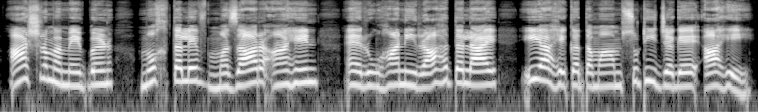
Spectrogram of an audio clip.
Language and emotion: Sindhi, neutral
